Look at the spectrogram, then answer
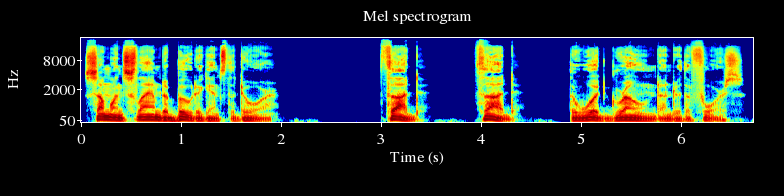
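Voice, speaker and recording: A man's voice: rumbling low, animated, takes it slowly, husky, no echo, studio quality. A man narrating a dramatic Western tale as a scripted storyteller.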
